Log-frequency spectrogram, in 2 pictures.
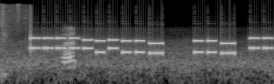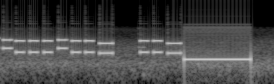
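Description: A rapid sequence of about twenty electronic keypad beeps, each a short two-tone chirp in quick bursts, followed by a steady one-second tone as the call connects.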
